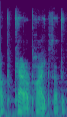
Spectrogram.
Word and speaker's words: Caterpie: catcher pie catcher pie okay i know it's pronounced cat or p but i call it cat or pikes i think it's a funnier way you're a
